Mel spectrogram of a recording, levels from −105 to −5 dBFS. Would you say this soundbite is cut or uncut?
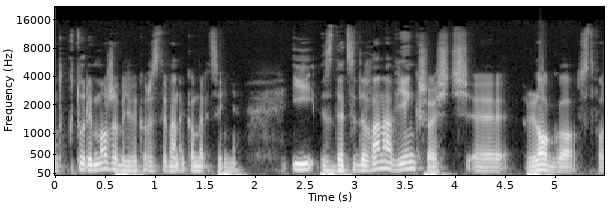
uncut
